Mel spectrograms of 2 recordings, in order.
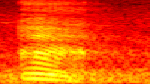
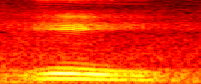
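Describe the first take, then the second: First: The vowel is short and clipped. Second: The vowel is long and drawn out. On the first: "Short sound is A" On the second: "Long sound is A"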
